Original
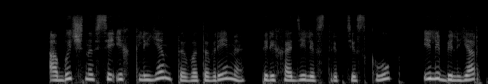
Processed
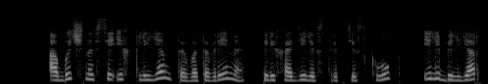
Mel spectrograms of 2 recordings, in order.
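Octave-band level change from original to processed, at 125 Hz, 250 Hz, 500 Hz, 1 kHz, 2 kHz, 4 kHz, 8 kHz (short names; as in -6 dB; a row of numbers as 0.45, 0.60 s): -14.0, -12.0, -4.0, +1.0, 0.0, 0.0, -9.0 dB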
